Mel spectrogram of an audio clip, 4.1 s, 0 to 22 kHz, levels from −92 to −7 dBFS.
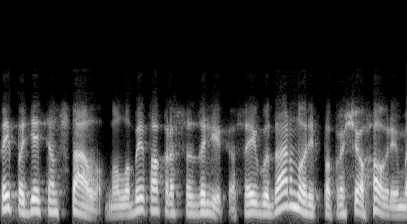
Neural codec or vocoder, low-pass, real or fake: autoencoder, 48 kHz, 32 numbers a frame, DAC-VAE, trained on Japanese speech; 7.2 kHz; fake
